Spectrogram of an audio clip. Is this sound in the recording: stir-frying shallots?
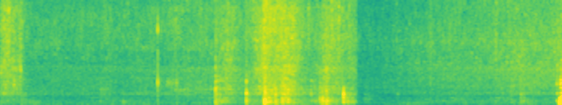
yes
